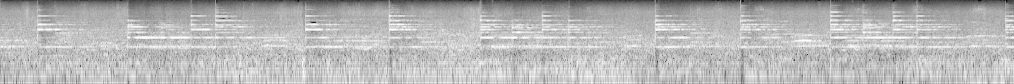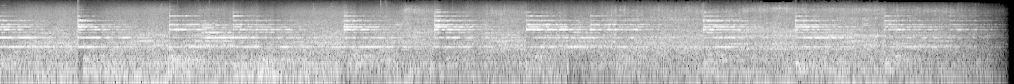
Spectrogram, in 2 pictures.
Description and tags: Distant bells and traffic
A recording made during the Tennjin festival in Osaka Japan. A boat playing bells recorded as it passes by under a busy bridge.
